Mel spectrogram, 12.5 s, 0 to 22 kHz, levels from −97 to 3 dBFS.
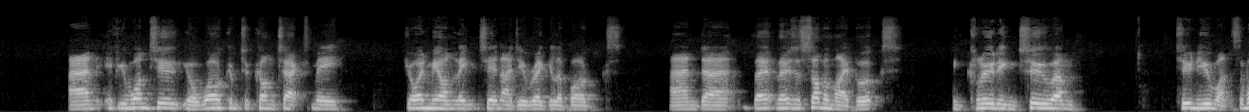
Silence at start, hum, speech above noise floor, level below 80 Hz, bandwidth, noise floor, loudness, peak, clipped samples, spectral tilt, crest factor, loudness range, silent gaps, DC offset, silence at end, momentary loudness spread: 0.7 s; none; 58 dB; -58 dBFS; 9 kHz; -81 dBFS; -24 LUFS; -8 dBFS; under 0.1%; -7.5 dB/octave; 18 dB; 1 LU; none; under 0.1%; 0 s; 9 LU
